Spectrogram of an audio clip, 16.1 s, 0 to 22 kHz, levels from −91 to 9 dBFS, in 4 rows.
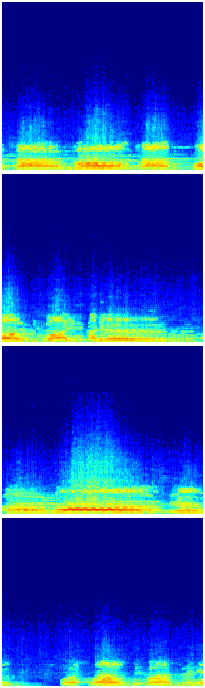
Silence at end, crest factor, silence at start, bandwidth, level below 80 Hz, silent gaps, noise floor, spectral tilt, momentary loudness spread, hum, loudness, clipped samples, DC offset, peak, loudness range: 0 s; 16 dB; 0 s; 8.2 kHz; -62 dBFS; none; -58 dBFS; -5.5 dB/octave; 20 LU; none; -16 LUFS; under 0.1%; under 0.1%; -2 dBFS; 10 LU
